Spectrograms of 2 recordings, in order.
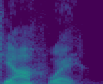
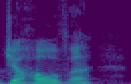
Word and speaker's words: Yahweh: God's name is Yahweh. It's not Jehovah, although the German influence on the English language has caused us to pronounce it that way.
